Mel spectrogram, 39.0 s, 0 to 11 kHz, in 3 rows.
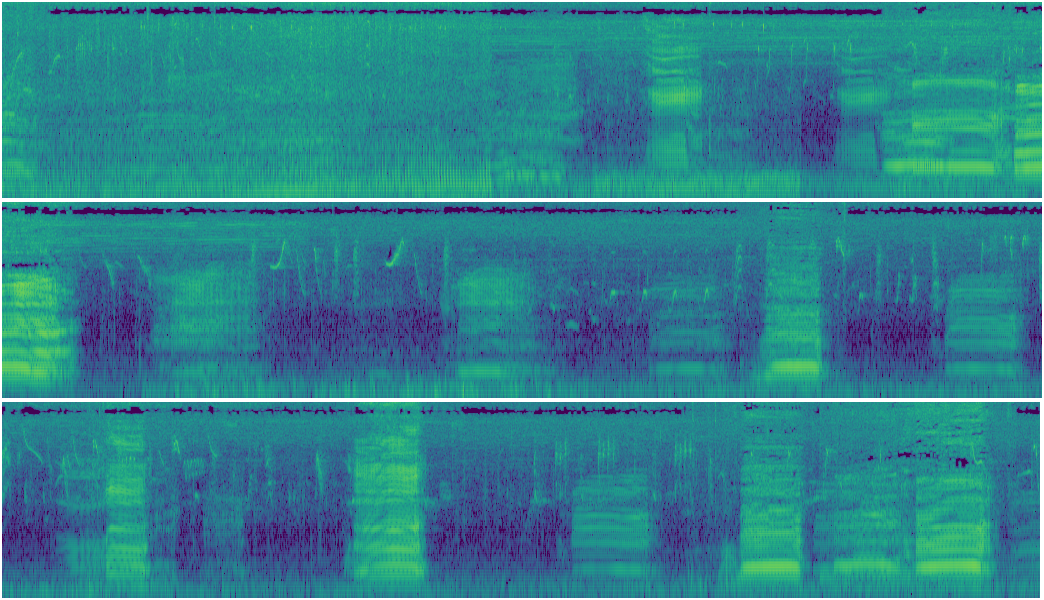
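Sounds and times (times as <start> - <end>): cattle mooing: 0.0 - 0.7, 1.4 - 4.5, 5.3 - 7.3, 8.0 - 9.4, 10.4 - 14.0, 35.0 - 38.9.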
